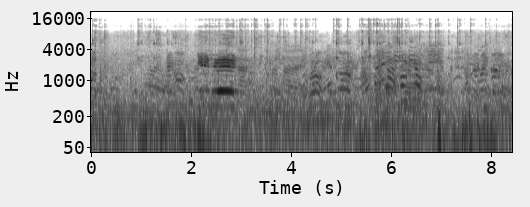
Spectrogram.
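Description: Spectators' voices talking and calling out on a football sideline, with one loud, high-pitched shout about two and a half seconds in.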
